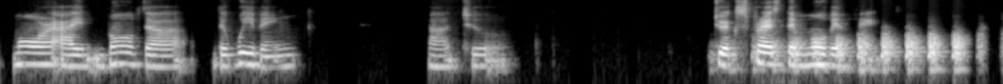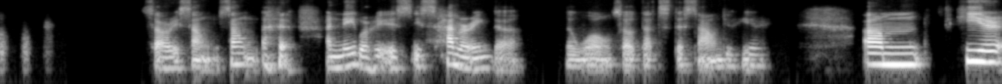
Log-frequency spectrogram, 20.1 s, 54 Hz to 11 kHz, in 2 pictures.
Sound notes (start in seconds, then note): 7.4 neighbor hammering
